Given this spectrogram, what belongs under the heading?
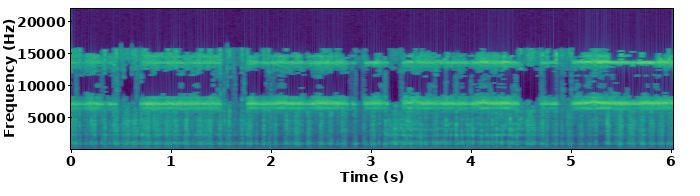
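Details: Ultrasonic scaler removing tartar in a 44-year-old female with heavy plaque and tartar buildup and possible gingival inflammation, by a dental hygienist: steady high-pitched hiss and whine with water spray and scraping clicks.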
